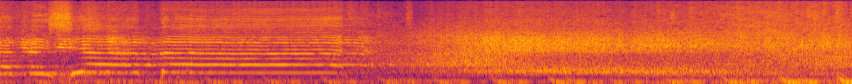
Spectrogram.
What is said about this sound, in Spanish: Tremenda ovación no es para menos para un futbolista cuyos valores ha resaltado el presidente de la Junta de Andalucía, Juanma Moreno.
